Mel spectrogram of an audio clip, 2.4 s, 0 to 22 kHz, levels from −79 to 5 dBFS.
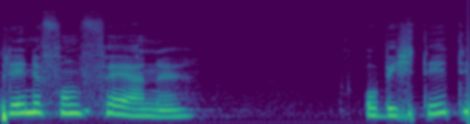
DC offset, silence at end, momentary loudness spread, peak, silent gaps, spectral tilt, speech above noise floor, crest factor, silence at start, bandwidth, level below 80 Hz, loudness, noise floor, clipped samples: under 0.1%; 0 s; 11 LU; -4 dBFS; none; -7.5 dB/octave; 45 dB; 20 dB; 0 s; 12.5 kHz; -64 dBFS; -23 LUFS; -67 dBFS; under 0.1%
